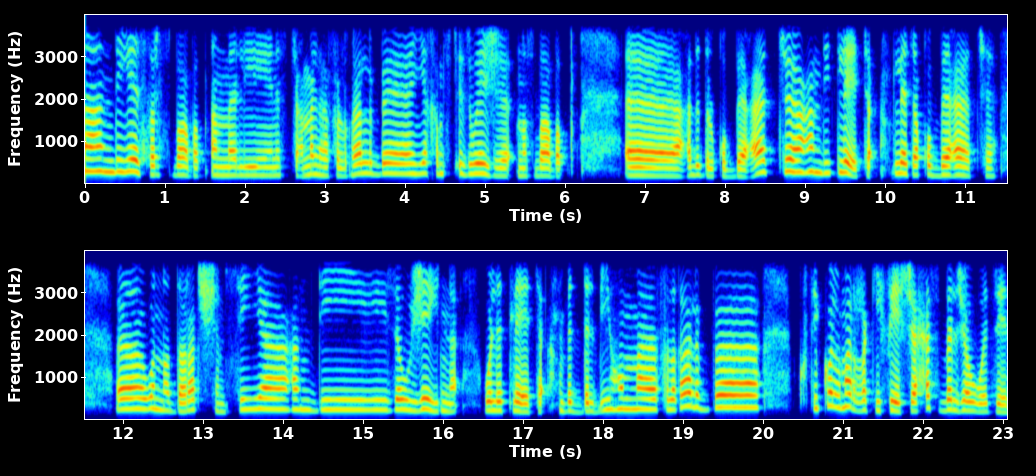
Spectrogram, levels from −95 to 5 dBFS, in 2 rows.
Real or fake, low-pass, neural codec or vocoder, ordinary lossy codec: real; 3.6 kHz; none; none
